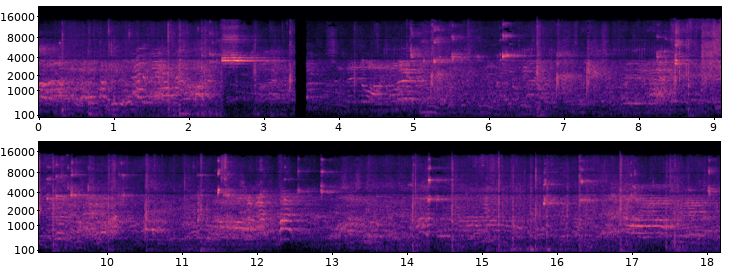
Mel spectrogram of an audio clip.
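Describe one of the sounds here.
A basketball thuds as it is dribbled on a wooden floor.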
